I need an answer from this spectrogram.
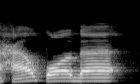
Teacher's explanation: Ha tipiskan, ta tebalkan, ba tipiskan.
